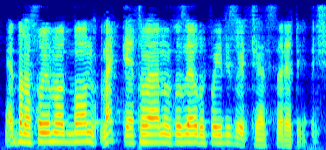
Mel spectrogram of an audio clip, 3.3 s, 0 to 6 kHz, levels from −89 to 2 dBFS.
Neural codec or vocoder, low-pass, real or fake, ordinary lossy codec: codec, 24 kHz, 1 kbps, SNAC; 5.4 kHz; fake; MP3, 32 kbps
